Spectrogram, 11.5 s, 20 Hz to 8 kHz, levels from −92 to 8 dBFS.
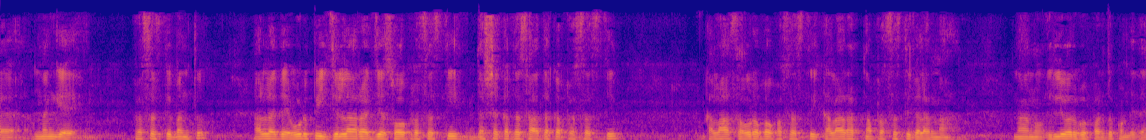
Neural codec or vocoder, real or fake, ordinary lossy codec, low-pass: codec, 16 kHz, 4.8 kbps, FACodec; fake; AAC, 32 kbps; 7.2 kHz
